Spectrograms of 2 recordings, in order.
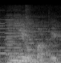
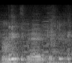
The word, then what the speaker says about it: pneumatic: Letter that you don't I say think so it's pneumatic. Pneumatic.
